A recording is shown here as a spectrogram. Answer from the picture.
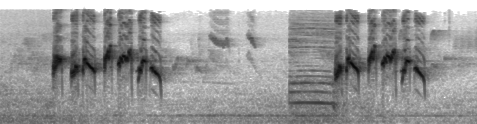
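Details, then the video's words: Red-whiskered bulbul used as a lure bird, singing a dueling song: two loud phrases of six or seven fast whistled notes, separated by soft calls and a brief buzzy note. "luyện chào mào hót sáng hót hay dùng thúc bổi, ép giọng rất hay, chào mào căng lửa, chào mào hót đấu"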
